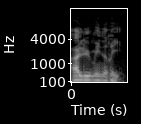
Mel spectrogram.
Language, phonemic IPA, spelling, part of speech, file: French, /a.ly.min.ʁi/, aluminerie, noun, Fr-aluminerie.ogg
- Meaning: a factory in which bauxite (or similar ore) is converted into aluminium metal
